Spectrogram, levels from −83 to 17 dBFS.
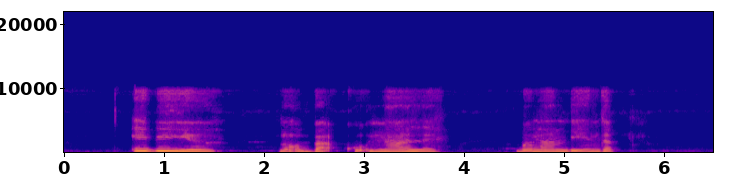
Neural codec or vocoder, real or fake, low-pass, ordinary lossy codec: codec, 44.1 kHz, 2.6 kbps, SNAC; fake; 9.9 kHz; Opus, 24 kbps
